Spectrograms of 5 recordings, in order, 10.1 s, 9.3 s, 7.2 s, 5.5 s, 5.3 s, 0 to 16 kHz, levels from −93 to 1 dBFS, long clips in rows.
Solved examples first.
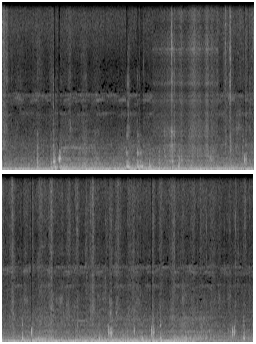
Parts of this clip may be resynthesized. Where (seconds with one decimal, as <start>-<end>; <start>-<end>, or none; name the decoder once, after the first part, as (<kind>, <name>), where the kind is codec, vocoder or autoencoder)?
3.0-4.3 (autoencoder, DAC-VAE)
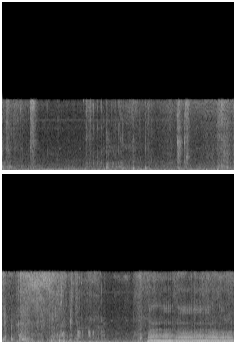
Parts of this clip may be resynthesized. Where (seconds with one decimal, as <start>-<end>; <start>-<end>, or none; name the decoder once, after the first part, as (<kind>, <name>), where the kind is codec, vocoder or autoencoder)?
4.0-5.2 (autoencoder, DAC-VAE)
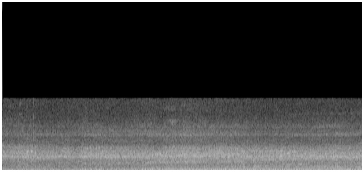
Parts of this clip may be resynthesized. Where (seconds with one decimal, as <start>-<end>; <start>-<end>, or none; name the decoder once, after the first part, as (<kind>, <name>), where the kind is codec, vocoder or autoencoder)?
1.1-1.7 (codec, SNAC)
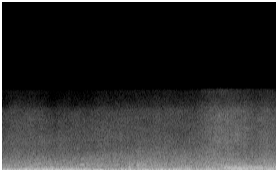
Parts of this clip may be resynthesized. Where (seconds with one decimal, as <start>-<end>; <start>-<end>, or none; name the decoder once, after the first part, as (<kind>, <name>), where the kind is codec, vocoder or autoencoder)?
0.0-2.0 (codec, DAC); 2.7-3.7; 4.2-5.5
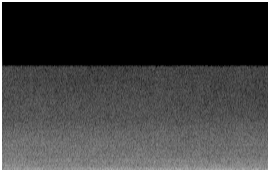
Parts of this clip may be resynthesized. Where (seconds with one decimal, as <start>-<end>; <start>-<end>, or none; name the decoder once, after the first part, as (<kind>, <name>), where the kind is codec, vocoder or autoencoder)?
none

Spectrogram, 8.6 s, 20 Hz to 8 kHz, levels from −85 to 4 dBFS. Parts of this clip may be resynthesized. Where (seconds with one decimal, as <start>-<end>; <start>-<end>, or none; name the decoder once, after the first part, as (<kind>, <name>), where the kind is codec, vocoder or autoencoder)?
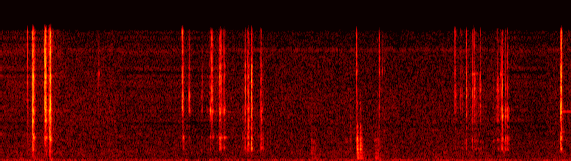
0.0-0.8 (codec, DAC); 1.8-3.3; 7.6-8.2

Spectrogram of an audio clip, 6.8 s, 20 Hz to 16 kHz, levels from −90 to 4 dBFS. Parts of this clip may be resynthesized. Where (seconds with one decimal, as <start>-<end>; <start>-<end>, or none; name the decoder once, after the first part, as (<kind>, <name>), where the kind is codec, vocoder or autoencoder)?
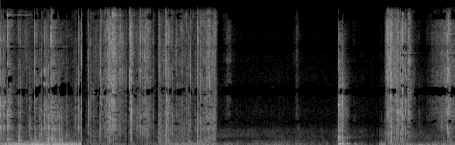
1.7-2.3 (vocoder, BigVGAN v2)

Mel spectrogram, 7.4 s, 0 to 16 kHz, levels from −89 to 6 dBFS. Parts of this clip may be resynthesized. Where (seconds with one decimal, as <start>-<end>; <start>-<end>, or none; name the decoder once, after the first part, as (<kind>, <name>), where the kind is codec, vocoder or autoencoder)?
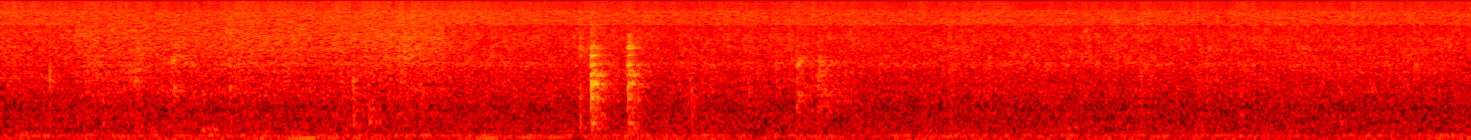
0.9-1.9 (vocoder, BigVGAN v2); 4.2-7.0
